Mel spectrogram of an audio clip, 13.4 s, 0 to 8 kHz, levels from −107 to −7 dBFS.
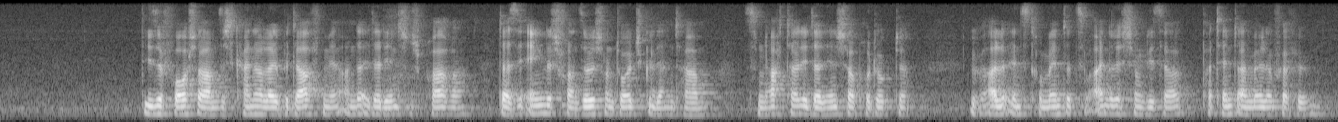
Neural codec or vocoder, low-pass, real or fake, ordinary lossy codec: none; 7.2 kHz; real; none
